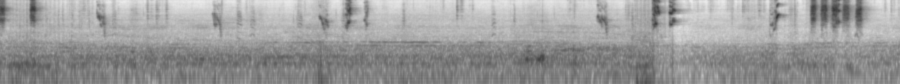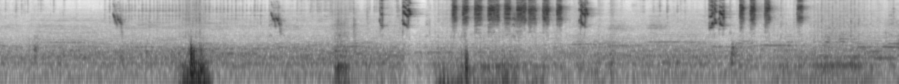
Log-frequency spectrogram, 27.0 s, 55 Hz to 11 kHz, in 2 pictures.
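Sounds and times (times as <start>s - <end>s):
budgerigars chirping: 20.2s - 22.4s, 24.3s - 25.7s.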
